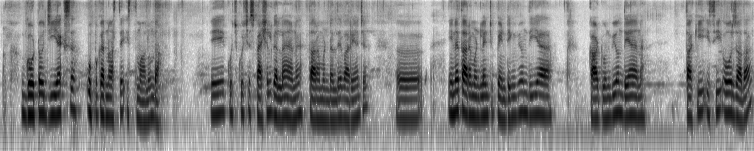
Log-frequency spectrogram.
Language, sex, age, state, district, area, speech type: Dogri, male, 18-30, Jammu and Kashmir, Kathua, rural, spontaneous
